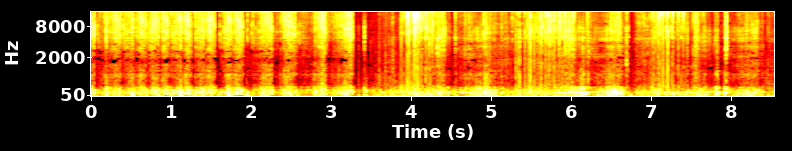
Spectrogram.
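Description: Long nails scratch the top and sides of the hollow metal mesh grille on a black condenser microphone. The result is fast, continuous, rough scraping and rustling that sits almost entirely in the low range, with dense rapid strokes.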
